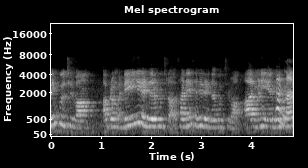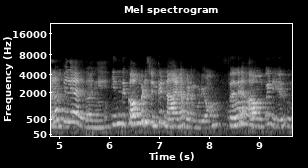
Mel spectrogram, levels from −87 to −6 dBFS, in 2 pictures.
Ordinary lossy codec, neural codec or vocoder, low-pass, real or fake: none; none; none; real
